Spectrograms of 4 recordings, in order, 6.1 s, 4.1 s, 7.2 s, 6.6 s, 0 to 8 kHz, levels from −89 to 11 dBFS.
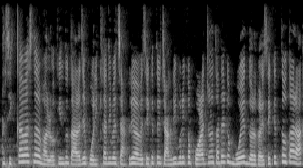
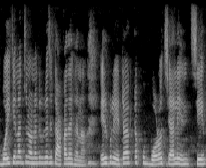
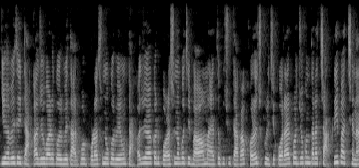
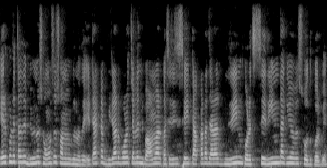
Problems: none marked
